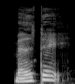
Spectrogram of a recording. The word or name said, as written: maddag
